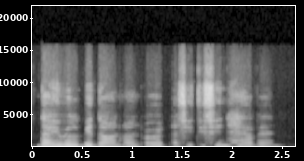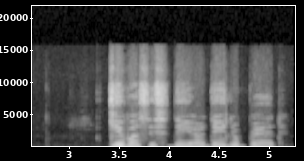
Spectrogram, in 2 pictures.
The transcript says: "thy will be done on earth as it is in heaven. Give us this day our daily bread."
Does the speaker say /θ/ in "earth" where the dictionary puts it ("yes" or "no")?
no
